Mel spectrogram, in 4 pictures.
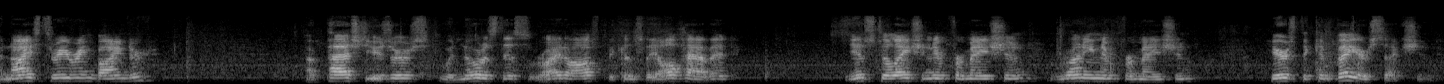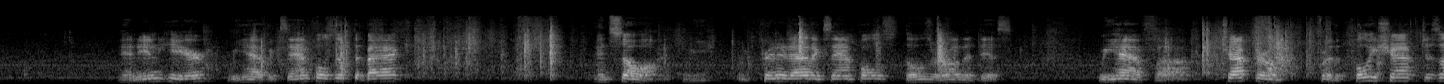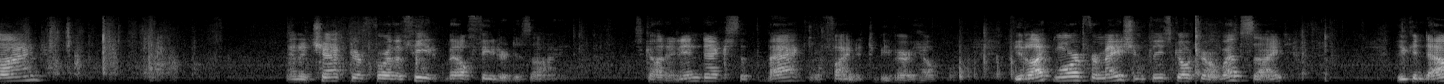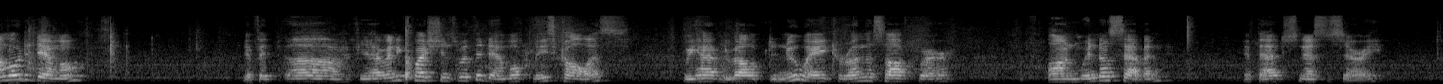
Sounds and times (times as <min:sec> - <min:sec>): Speech: 0:00.0 - 0:01.6, 0:03.0 - 0:07.4, 0:08.3 - 0:12.0, 0:12.7 - 0:14.4, 0:15.6 - 0:18.6, 0:20.4 - 0:24.6, 0:25.4 - 0:29.4, 0:31.7 - 0:34.6, 0:35.2 - 0:38.4, 0:39.0 - 0:41.9, 0:42.8 - 0:44.3, 0:45.7 - 0:52.9, 0:53.8 - 0:55.1, 0:55.7 - 0:57.2.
